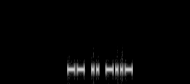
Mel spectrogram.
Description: Morse code, heard as a keyed tone, about 53 wpm, 700 Hz. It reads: MIX
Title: Sentences from Top 1100 Words - New Word Drill Alt - 50wpm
